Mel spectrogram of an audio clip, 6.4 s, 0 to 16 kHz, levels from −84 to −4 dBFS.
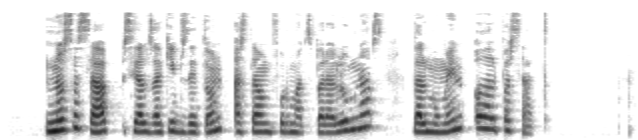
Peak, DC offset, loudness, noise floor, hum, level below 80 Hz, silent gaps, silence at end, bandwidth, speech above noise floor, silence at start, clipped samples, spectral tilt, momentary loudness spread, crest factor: -6 dBFS; under 0.1%; -25 LUFS; -82 dBFS; none; -80 dBFS; none; 1.05 s; 11.5 kHz; 57 dB; 0.45 s; under 0.1%; -4 dB/octave; 11 LU; 20 dB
